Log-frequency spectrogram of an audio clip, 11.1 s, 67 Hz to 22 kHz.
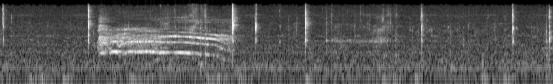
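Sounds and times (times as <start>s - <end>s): rooster crowing: 2.0s - 4.6s.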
